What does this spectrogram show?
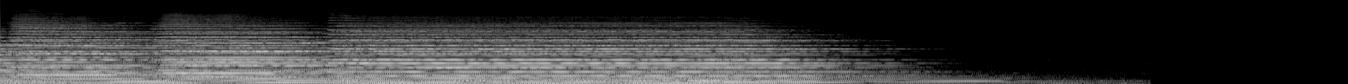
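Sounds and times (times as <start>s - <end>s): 
fanfare: 0.0s - 9.7s.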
